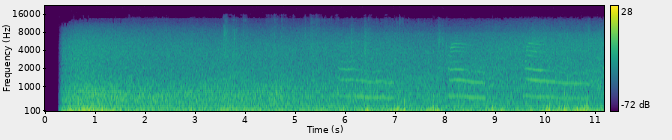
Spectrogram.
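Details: Tortoiseshell cat that had been napping in a tree, fawning with vigorous rubbing; three drawn-out, slightly falling meows at about two-second intervals in the second half, over a steady low rumble of outdoor background noise.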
